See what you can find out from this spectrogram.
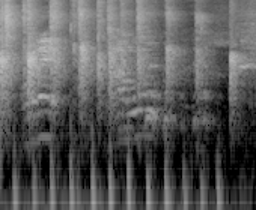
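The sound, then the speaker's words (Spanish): An audience claps in brisk, steady rhythm, with many sharp, evenly spaced hand claps ringing out clearly for about two seconds. “Fuertes aplausos a ese público,”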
